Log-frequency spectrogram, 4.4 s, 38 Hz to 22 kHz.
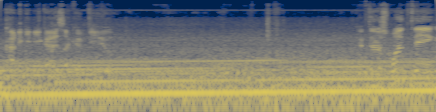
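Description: A 2020 VW GTI MK7.5 pulls away and climbs a hill, its engine giving a steady low drone from inside the cabin with road rumble, while a person talks over it.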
